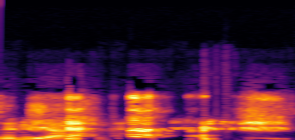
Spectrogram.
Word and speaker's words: Inuyasha: Wait, spell that again. INUYSHA. It's Inuyasha.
